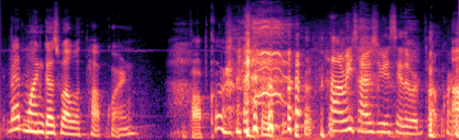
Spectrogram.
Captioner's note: laughing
